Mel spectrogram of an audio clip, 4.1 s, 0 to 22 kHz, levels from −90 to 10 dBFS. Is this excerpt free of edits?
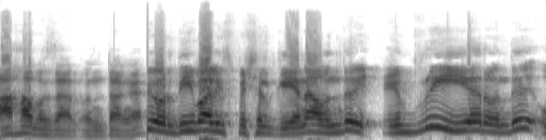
no; 1 cut; at 1.0 s

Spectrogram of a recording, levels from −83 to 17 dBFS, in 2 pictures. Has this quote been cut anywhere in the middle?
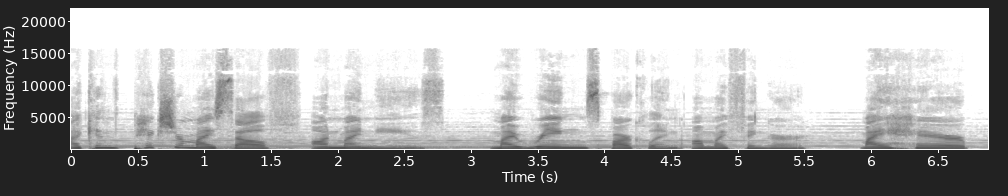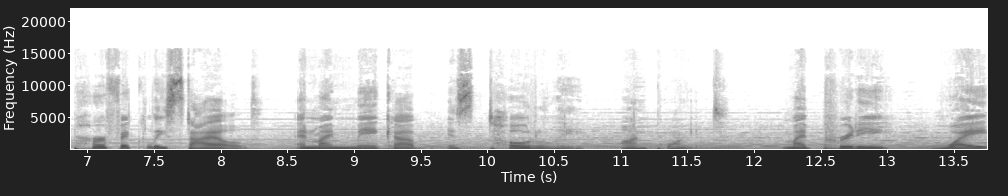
no; 0 cuts

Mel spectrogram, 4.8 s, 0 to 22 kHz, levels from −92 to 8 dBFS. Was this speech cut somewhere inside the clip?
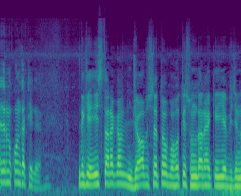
no; 0 cuts

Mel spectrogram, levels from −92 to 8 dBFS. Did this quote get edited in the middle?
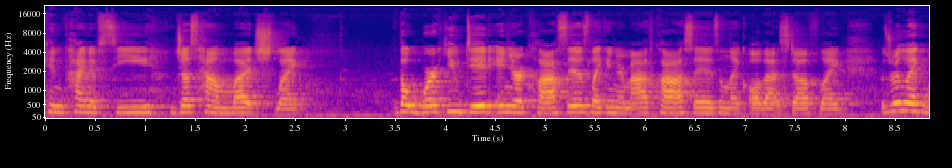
no; 0 cuts

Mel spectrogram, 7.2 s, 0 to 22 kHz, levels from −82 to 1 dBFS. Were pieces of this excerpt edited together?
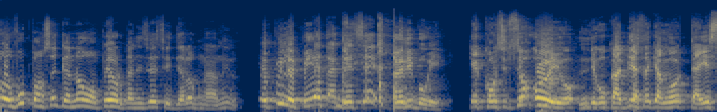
yes; 1 cut; at 3.9 s

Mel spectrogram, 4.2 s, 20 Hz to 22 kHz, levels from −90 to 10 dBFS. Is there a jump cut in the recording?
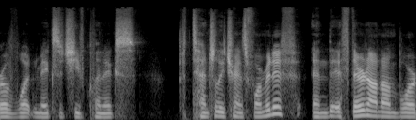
yes; 1 cut; at 3.0 s

